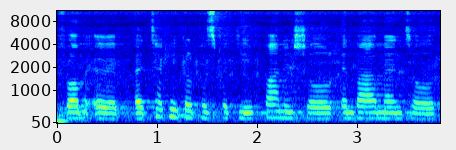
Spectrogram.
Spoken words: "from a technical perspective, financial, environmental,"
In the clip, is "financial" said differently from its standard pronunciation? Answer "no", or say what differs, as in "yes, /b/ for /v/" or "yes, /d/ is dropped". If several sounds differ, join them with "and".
no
